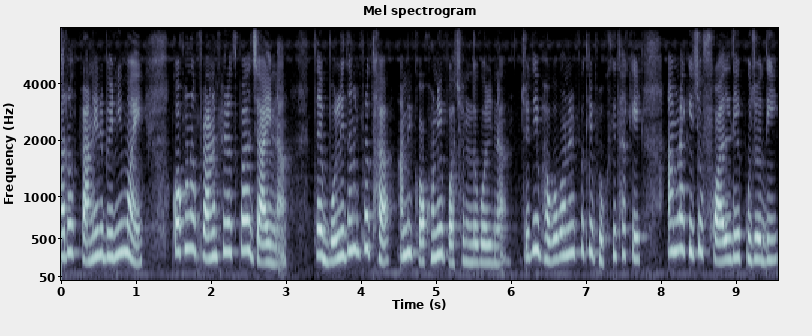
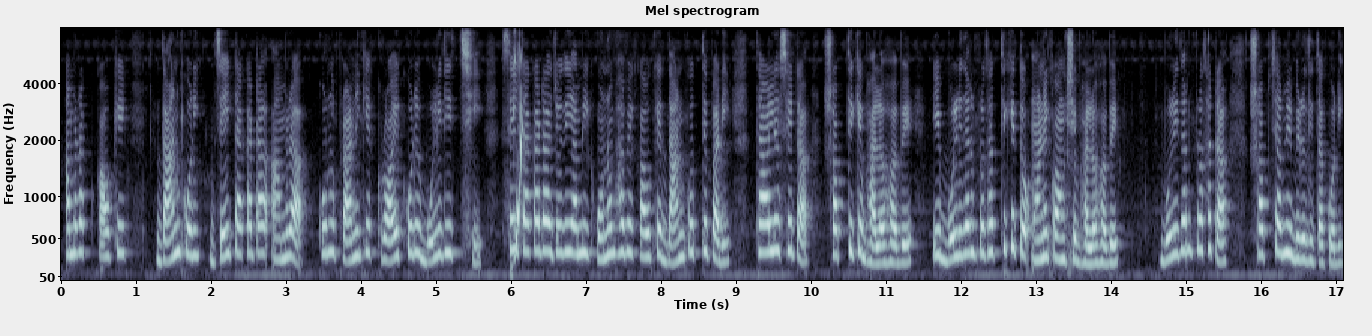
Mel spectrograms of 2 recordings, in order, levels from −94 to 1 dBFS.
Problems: none marked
